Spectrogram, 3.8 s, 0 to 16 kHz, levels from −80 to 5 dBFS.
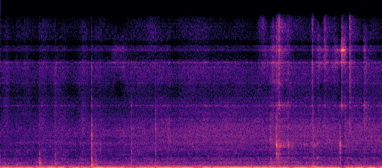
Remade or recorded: remade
